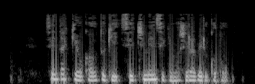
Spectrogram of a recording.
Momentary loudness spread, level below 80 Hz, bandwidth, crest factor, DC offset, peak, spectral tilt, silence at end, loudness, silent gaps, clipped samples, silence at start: 6 LU; -44 dBFS; 11.5 kHz; 14 dB; under 0.1%; -8 dBFS; -5.5 dB/octave; 0.25 s; -21 LUFS; none; under 0.1%; 0.45 s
